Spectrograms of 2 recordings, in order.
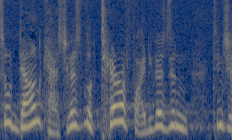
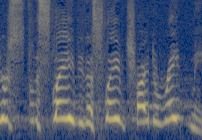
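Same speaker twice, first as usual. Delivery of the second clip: high-pitched screaming; 5 semitones higher, 6 dB louder than usual. Telling a story, acting out a woman screaming after the man who fled her. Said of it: "she screams out".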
